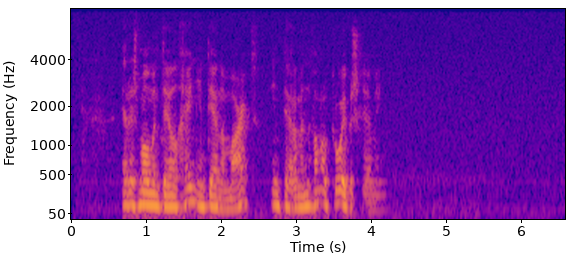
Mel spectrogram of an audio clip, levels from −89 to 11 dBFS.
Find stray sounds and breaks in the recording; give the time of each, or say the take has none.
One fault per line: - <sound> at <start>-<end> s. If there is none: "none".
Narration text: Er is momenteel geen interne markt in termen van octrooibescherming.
none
